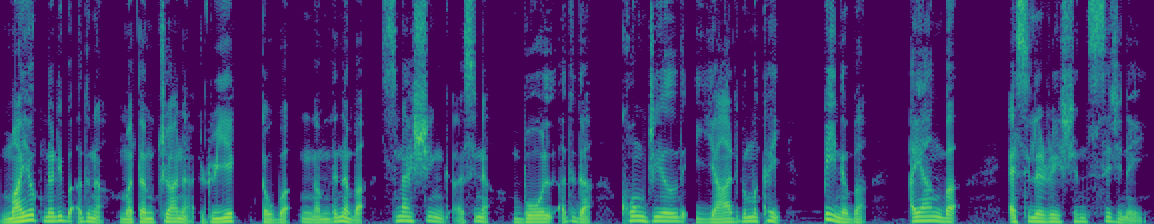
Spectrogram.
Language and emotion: Manipuri, neutral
